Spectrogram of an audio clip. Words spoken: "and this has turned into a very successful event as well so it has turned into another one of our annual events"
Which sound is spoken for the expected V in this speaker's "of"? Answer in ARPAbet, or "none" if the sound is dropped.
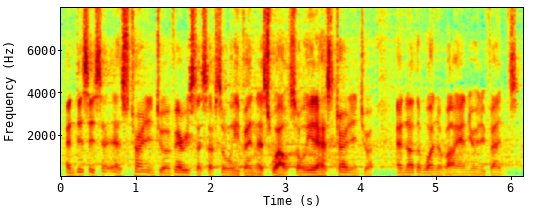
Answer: V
